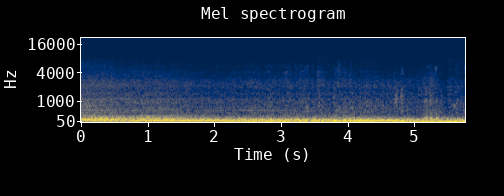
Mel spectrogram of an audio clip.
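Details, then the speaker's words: 1968 Camaro with fresh 383 stroker V8 (~500 hp) replacing the 327, on the road: deep, steady rumble holding even under way, no knocks or misses; healthy engine. "All right. Man, that sounds good. That felt good."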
